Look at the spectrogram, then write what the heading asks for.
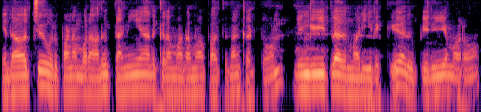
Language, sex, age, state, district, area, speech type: Tamil, male, 18-30, Tamil Nadu, Mayiladuthurai, rural, spontaneous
